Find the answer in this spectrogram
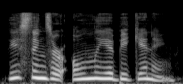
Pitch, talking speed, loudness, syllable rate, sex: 245 Hz, 195 wpm, -13 LUFS, 7.1 syllables/s, female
